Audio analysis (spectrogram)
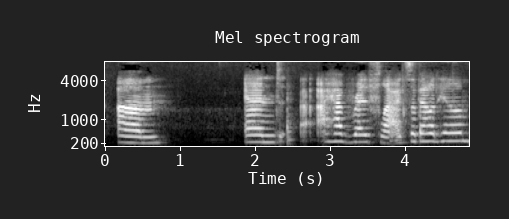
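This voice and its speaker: With an American accent, a woman speaks very slowly at a high pitch. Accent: southern accent, comes out on some words. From Texas. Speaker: beauty vlogger. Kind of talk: casual chat while doing makeup. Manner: casual, hesitant with fillers.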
